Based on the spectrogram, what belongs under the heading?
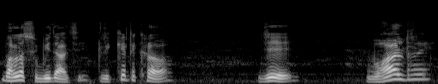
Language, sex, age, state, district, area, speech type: Odia, male, 30-45, Odisha, Kendrapara, urban, spontaneous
